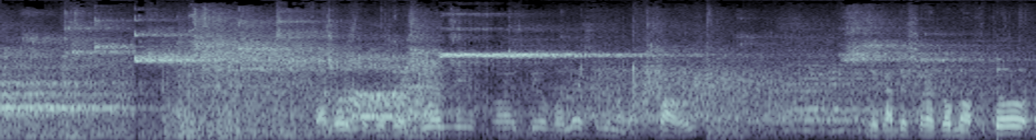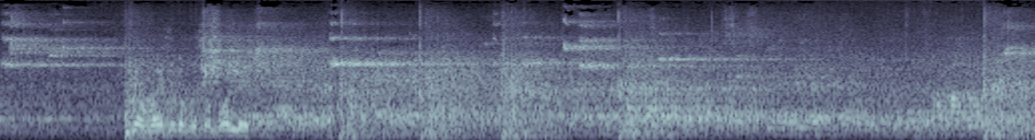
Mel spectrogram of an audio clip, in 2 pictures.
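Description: Sneakers squeak sharply on a hardwood court, echoing in a large gym.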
